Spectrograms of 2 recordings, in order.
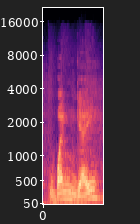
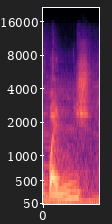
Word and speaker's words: wenge: It is a flame maple fretboard, and the neck is wenge or wenge, depending on where you're from and how you say it, and it's got lock-in tuners, and also it's got a bone nut.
